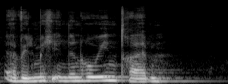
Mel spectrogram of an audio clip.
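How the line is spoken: Calm, detached. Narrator (German): sagte er dann ganz ruhig oder sogar unbeteiligt

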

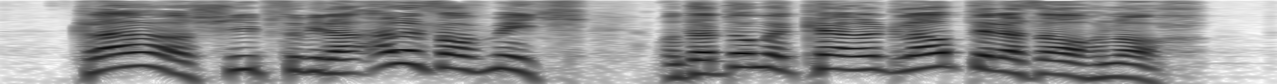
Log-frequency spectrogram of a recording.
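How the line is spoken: Panting. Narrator (German): keuchte Aman

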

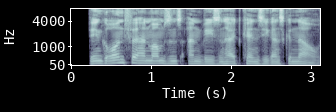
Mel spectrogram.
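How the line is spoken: Plain. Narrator (German): sagte

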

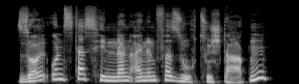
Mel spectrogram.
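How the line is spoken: Cheerful. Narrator (German): sagte Wolle fröhlich

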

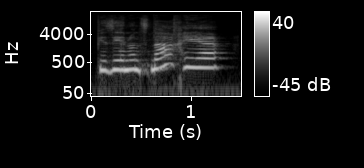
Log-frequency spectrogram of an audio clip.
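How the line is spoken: Called out. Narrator (German): rief sie den beiden Vögeln zu

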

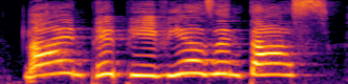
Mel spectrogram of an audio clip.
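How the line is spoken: Shouting. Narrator (German): schrie Annika

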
